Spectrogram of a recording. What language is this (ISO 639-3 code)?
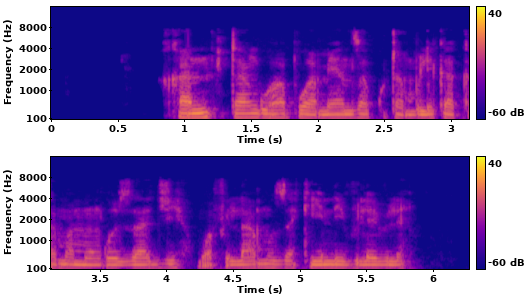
swa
